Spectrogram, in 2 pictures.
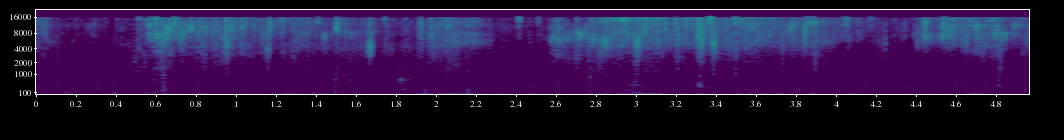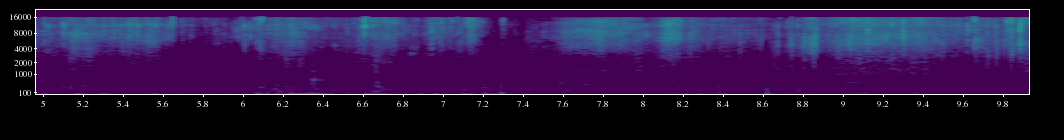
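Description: Black-gloved fingertips press and scratch thin, brittle, brown flakes of dried black fungus (wood ear mushroom) on a white cutting board. The result is a dense, continuous crackling and tearing sound with bright, crisp crinkles over a low rumble. There is a brief quieter dip near the end.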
